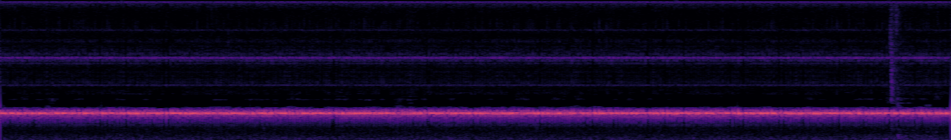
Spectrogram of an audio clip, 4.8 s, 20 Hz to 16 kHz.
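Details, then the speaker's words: Ludlum 14C with a Ludlum 44-3 gamma scintillator near a uranium ore rock, audio back on: dense, rapid clicking runs together into a steady high buzz, maxing out the x1 scale. "let's first turn the audio back on you see that it maxes out rapidly"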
